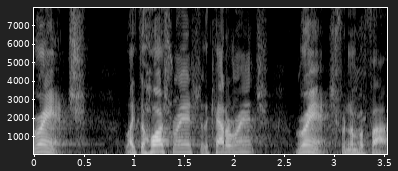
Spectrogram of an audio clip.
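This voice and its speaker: Moving at a moderate pace, a man with a bright, sharp tone talks at a high pitch with ordinary pitch variation. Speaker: keynote speaker, memory trainer. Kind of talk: live memory demonstration with audience.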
